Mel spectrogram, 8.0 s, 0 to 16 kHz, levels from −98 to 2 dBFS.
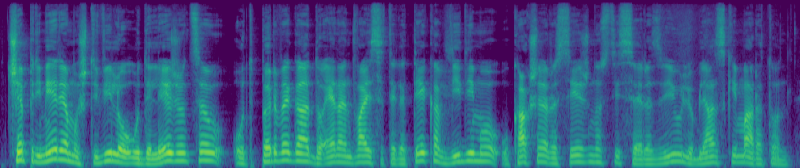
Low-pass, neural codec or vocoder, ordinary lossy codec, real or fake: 14.4 kHz; none; none; real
